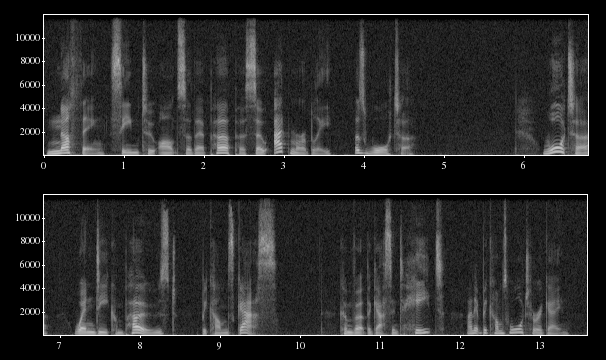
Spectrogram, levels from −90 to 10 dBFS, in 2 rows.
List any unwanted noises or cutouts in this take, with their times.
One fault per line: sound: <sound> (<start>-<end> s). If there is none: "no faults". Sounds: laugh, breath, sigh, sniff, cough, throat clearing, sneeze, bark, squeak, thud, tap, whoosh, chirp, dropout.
no faults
